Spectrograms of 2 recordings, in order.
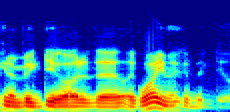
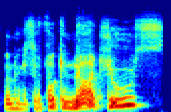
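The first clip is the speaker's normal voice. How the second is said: higher cartoon order voice; hammed-up fast-food ordering bit; exaggerated Spanish-accent order; mock Taco Bell order; 8 semitones higher than usual.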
